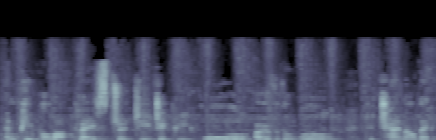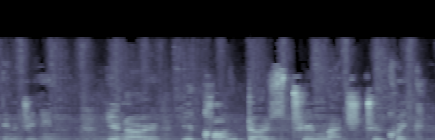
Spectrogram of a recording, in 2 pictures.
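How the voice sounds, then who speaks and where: A South African woman with a very deep voice narrates a spiritual update, reading transcripts aloud in an emphatic way. Music plays clearly behind her. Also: lively intonation, measured pace. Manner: emphatic, forceful when reading the client. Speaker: video host, spiritual practitioner. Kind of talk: narration read from session transcripts.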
